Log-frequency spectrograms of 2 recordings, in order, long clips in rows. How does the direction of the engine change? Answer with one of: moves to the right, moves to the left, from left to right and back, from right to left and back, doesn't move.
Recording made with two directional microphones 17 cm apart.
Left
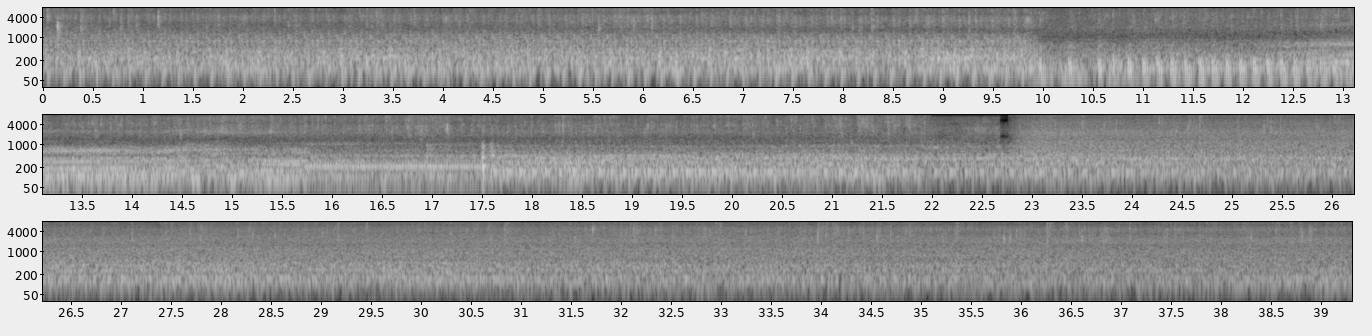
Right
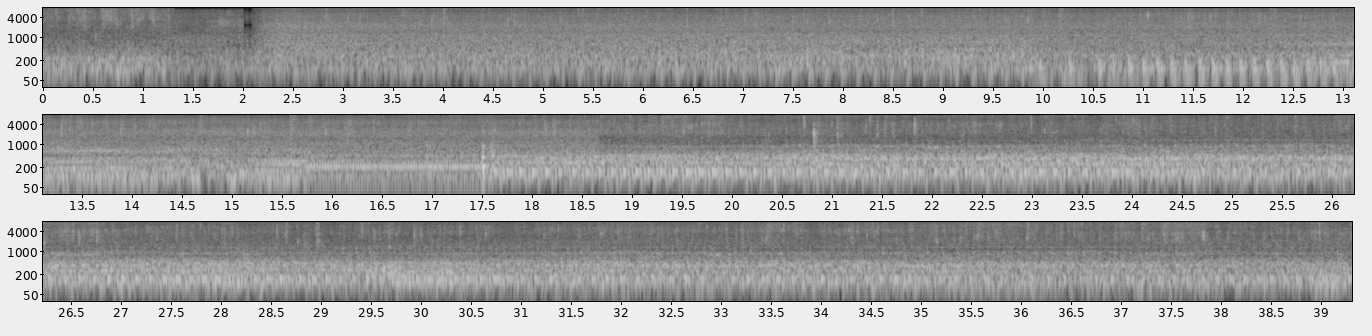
moves to the right.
